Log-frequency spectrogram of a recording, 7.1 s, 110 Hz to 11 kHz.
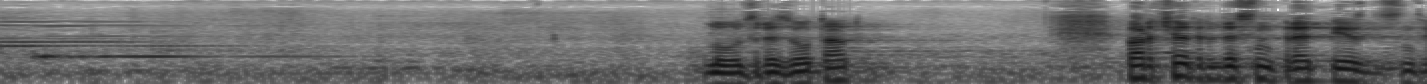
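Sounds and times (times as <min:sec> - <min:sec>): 
parliament voting bell ringing with a buzzing electric tone: 0:00.0 - 0:01.8
speech: 0:03.5 - 0:04.4, 0:05.5 - 0:07.1.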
